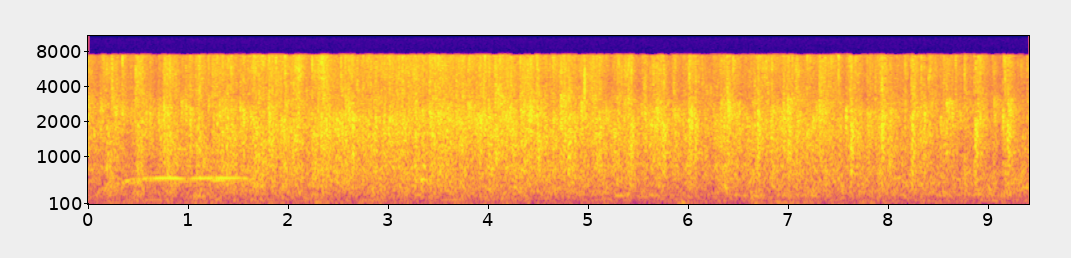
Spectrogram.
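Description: audience applause

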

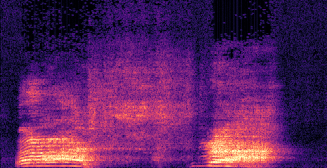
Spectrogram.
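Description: sneeze

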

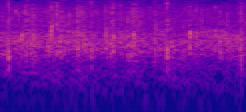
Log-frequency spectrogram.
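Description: audience applause

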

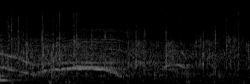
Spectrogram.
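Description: audience applause

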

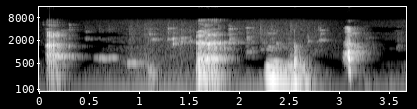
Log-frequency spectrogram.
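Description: a person burping

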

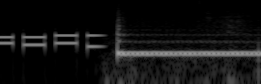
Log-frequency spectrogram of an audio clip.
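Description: telephone number being dialed

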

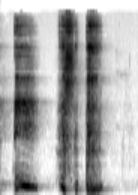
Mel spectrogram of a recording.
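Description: throat clearing

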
